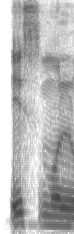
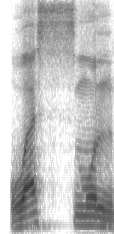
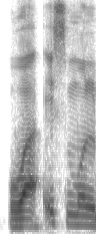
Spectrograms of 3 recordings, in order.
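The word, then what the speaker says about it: اسم: Saya baca jelas ismu karena dia mengawali kalimat ismu baca i. Ismul waladi Muhammadun. Adapun yang kedua wasmu. Nah, ini hamzahnya tidak dibaca ya. Jadi bukan wa ismul binti Zainabu, bukan ya, tapi wasmul binti Zainabu langsung ya masuk ke sin yang ber yang berharakat sukun di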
